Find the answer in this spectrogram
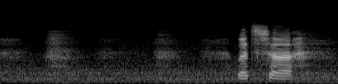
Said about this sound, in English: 3 minutes of rapid breathing are recorded.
